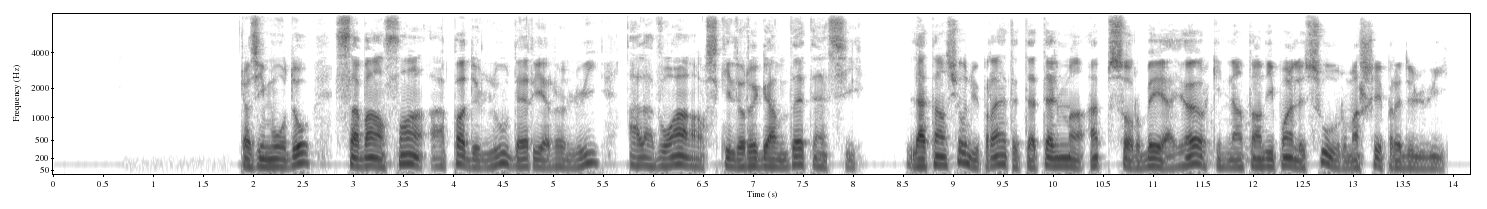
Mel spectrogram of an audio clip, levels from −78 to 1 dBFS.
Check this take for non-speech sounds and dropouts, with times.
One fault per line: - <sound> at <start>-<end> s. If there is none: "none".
none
